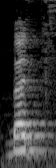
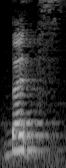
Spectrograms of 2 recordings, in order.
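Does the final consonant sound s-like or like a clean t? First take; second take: s-like; s-like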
